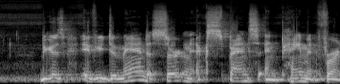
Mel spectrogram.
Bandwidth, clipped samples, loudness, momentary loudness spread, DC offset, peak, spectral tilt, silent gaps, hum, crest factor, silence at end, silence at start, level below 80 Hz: over 20 kHz; under 0.1%; -19 LUFS; 2 LU; under 0.1%; -6 dBFS; -3.5 dB/octave; none; none; 14 dB; 0 s; 0 s; -66 dBFS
